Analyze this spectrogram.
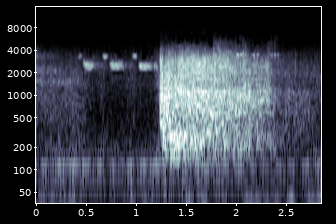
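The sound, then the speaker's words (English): A single rifle shot fired from a gun braced on a fence rail, a freshly repaired rifle: one sudden loud crack followed by a broad roar that lingers for about a second before fading. “Yeah, it's hitting where it's aiming, all right. I guess Andy got the kink out of it. He always does. Takes old Andy a month of Sundays to fix a gun, but once it's done right.”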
